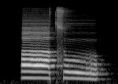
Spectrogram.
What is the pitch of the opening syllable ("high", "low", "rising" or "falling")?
low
